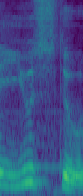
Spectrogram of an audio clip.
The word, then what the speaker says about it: used to: the D so I used to live in my with my mother so you write the D when you write it but you don't say it when you speak so you don't say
